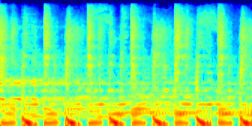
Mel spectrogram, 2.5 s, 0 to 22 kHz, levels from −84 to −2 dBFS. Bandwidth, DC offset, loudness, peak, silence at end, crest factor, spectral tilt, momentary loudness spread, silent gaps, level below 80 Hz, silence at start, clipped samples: over 20 kHz; under 0.1%; -19 LUFS; -4 dBFS; 0 s; 14 dB; -4 dB/octave; 1 LU; none; -24 dBFS; 0 s; under 0.1%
